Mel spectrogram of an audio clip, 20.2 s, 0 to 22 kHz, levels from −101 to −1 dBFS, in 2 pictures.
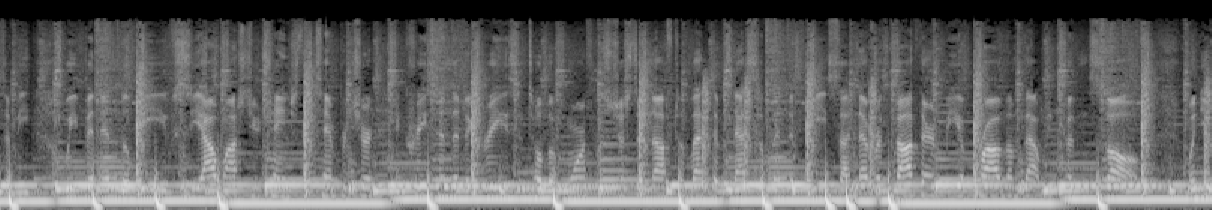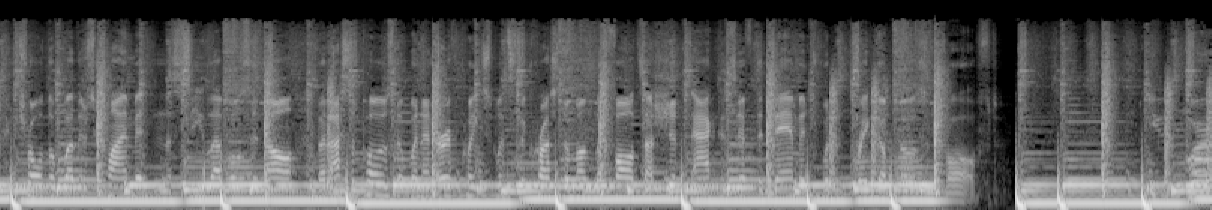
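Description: DAB burbling at 11.8 s and again from 14.26 to 14.38 s: weak reception lets a small fraction of bits slip past error correction, corrupting samples across several frames, giving short blips of noise in single sub-bands over the sound.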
